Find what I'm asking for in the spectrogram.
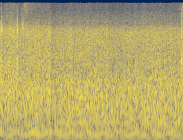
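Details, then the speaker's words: Old generator, believed Generac or Coleman, first start after long disuse, hot: uneven rough running with low drone and irregular roughness; owner fears internal failure such as the piston rod, unconfirmed; hard starting. "It does not sound healthy. That engine is making some pretty nasty noises."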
